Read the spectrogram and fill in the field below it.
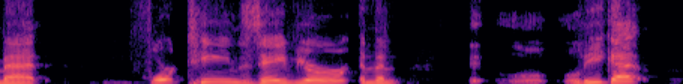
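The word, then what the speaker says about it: Legette: I think I call him Liget. I don't know. But that's right. There was a big thing I saw on Twitter about the pronunciation. I say Leggett. I'm sticking with Leggett.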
